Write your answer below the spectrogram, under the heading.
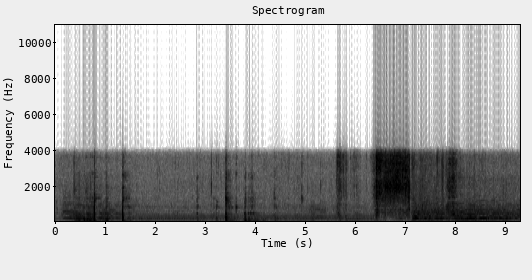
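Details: European hornets at a nest inside an oak trunk in Agen, France, during the nest's destruction: a droning hum broken by sharp knocking impacts, with a loud hissing burst about two-thirds of the way through.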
